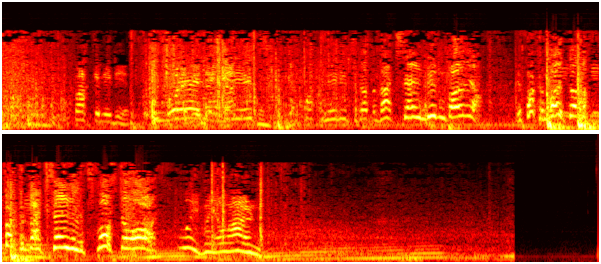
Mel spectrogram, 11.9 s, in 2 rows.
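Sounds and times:
car window being punched and shattering: 0.0s - 8.9s
speech: 0.8s - 8.7s.

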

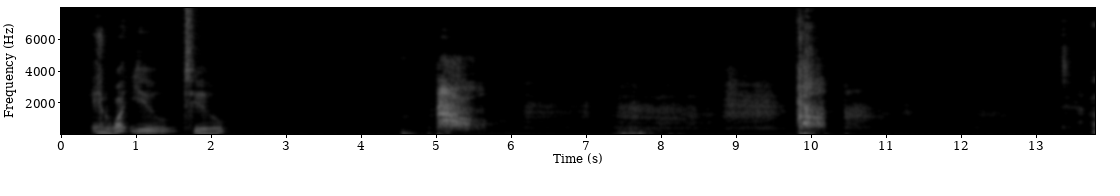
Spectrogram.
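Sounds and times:
speech: 0.4s - 2.3s
heavy breathing of a phone caller: 5.0s - 11.4s.

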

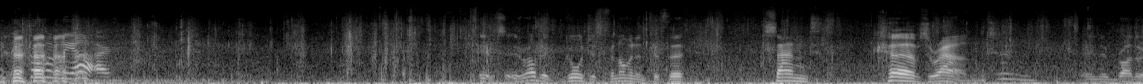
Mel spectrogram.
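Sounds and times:
laughter: 0.0s - 1.2s
footsteps crossing a sand tombolo: 0.0s - 11.4s
speech: 0.1s - 1.3s, 4.8s - 7.0s, 7.7s - 11.4s.

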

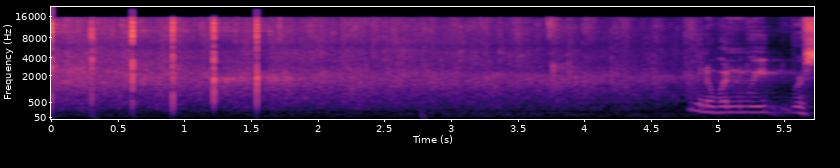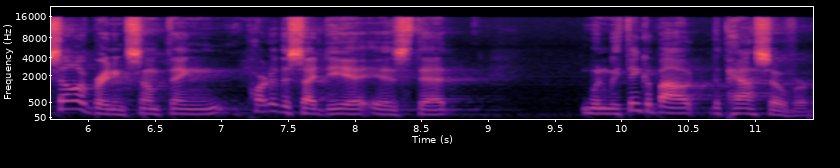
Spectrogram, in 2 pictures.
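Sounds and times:
light scattered audience applause: 0.0s - 4.9s
soft hiss: 3.6s - 11.4s
speech: 4.8s - 8.9s, 9.8s - 11.4s.

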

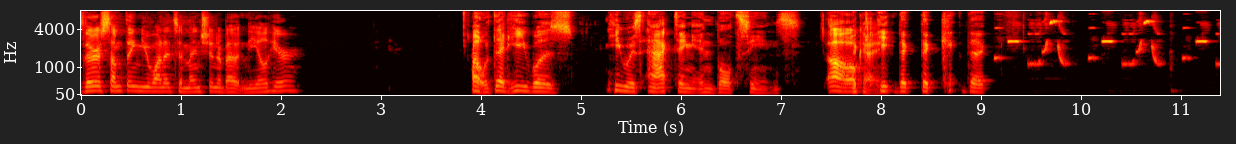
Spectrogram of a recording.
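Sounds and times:
speech: 0.0s - 2.3s, 3.9s - 9.3s
phone ringtone: 9.0s - 11.3s.

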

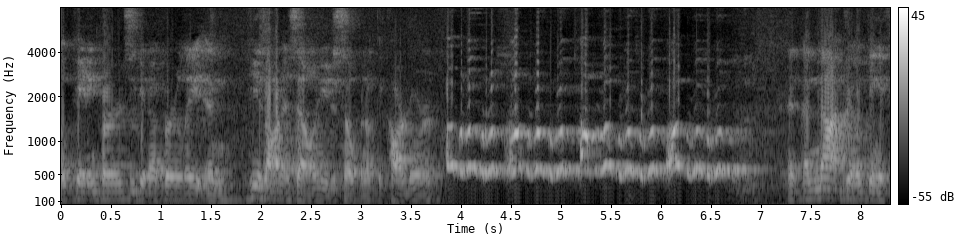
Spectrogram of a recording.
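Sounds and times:
speech: 0.0s - 4.0s, 7.2s - 8.2s
person imitating a wild turkey gobble: 3.8s - 7.0s.

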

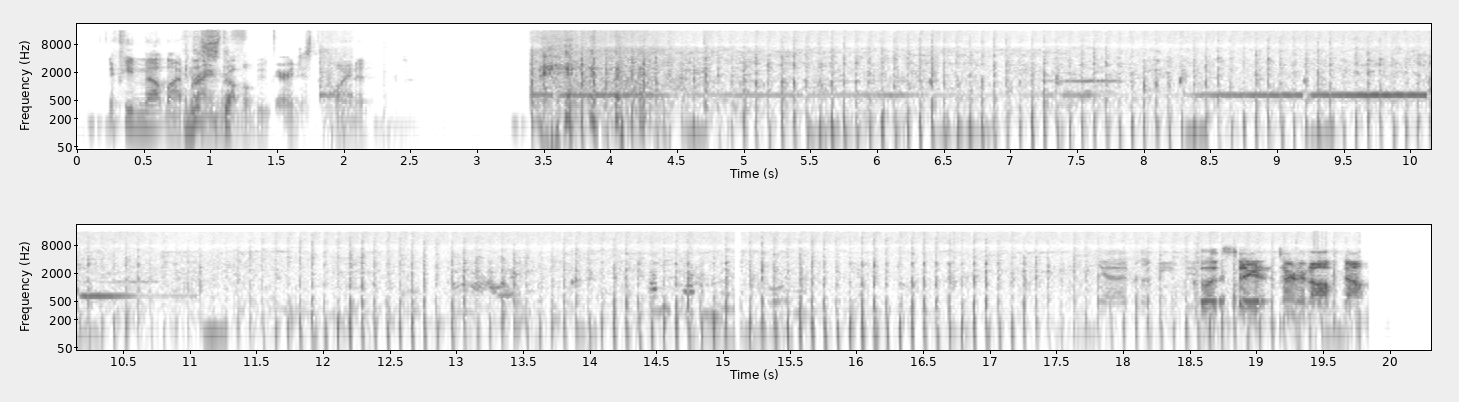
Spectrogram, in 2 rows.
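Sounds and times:
speech: 0.2s - 2.4s, 3.4s - 4.4s, 18.9s - 19.8s
laughter: 0.8s - 1.2s, 3.4s - 5.3s
Russian woodpecker over-the-horizon radar signal: 1.8s - 2.2s, 3.4s - 19.9s
thin sustained tone: 3.7s - 11.4s.

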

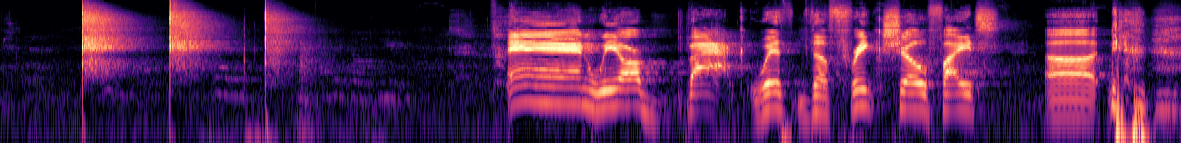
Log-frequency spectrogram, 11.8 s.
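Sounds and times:
hand clap for recording sync: 0.8s - 3.0s
speech: 5.0s - 11.8s.

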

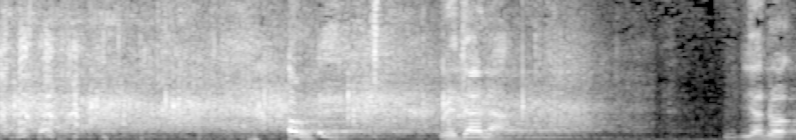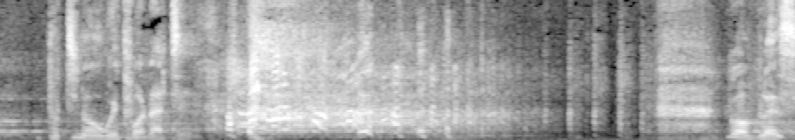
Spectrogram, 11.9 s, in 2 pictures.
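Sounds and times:
laughter: 0.0s - 2.8s, 7.5s - 11.0s
person clapping: 0.0s - 4.7s
speech: 3.3s - 4.0s, 5.4s - 7.6s, 11.4s - 11.9s.

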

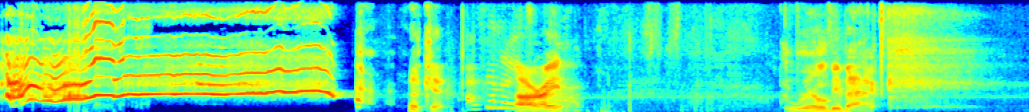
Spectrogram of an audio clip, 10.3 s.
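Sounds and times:
woman screaming with her fist in her mouth: 0.0s - 3.6s
speech: 4.1s - 5.8s, 7.8s - 8.9s.

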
